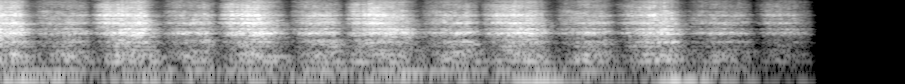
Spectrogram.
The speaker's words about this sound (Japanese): 木枠にはガラスをあてがう溝が切ってあるが、陣川はそれの一部を美濃や彫刻刀のようなものを使ってさらに掘り込んだ。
